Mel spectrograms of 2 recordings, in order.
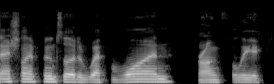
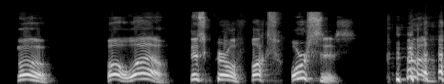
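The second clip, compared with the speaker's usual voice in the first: very high, swooping alien puppet voice; 9 semitones higher, 3 dB louder than usual. Reacting to another player's answer, in an ALF voice. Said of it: "That's a really good Alf voice".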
